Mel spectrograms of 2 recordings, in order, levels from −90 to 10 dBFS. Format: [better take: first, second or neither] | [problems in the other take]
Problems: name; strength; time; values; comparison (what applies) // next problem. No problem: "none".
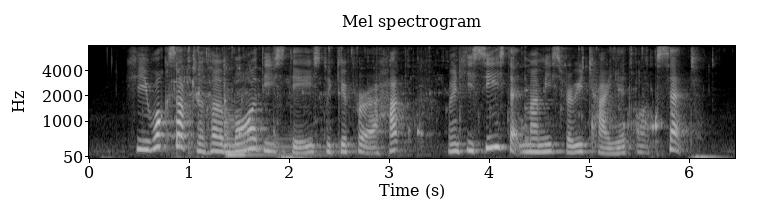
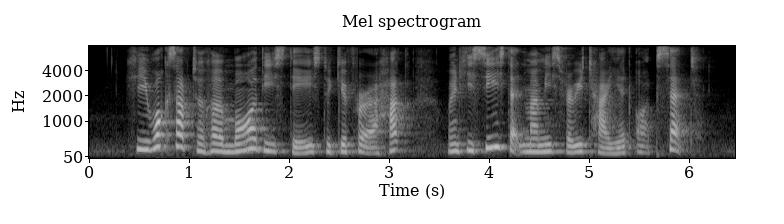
second | background sound (Liquid + Bowed string instrument); 11 dB below the speech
